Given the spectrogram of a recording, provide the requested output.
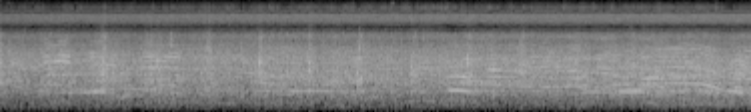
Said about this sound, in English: the crowd here is now getting after Slater, and they are really vocal and noisy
